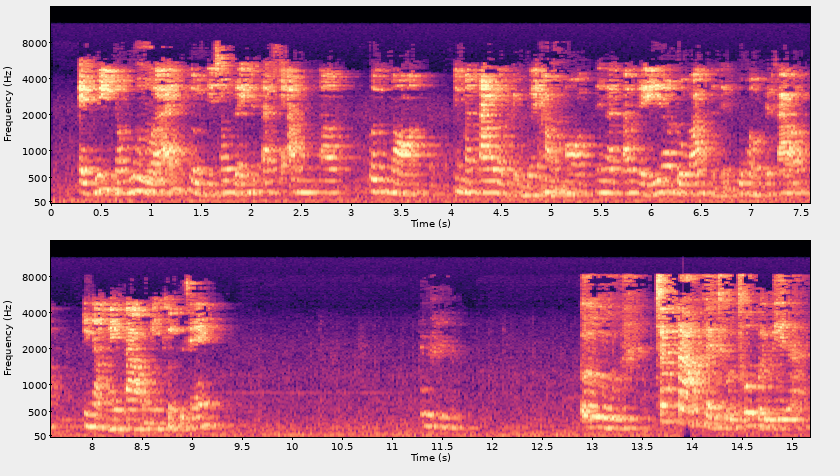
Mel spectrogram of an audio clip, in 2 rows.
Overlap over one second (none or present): none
